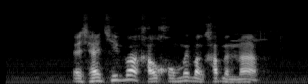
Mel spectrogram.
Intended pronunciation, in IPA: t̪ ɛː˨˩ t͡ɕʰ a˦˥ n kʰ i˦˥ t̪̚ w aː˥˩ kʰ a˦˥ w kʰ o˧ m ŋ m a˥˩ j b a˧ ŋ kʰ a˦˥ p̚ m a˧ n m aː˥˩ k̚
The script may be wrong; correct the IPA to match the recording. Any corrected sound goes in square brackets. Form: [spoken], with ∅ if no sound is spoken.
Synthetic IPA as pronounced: t̪ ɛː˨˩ t͡ɕʰ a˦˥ n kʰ i˦˥ t̪̚ w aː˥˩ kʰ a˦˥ w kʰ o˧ [∅] ŋ m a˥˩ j b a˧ ŋ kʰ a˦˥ p̚ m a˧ n m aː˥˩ k̚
